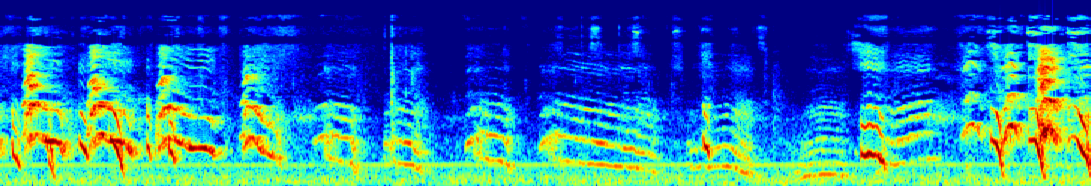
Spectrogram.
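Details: Shiba Inu puppy, a male whose sire is a JKC champion, giving a run of high, whiny yelps and whimpers that bend sharply up and down, clustered in quick bursts with short pauses, indoors with a steady faint hum behind.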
